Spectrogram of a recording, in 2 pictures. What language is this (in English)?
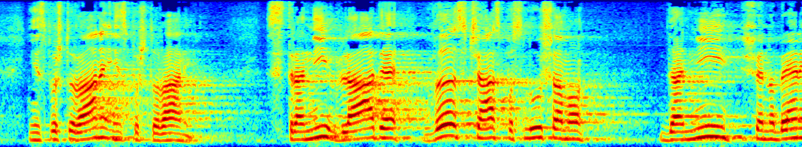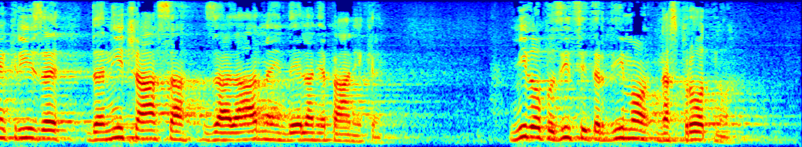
Slovenian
